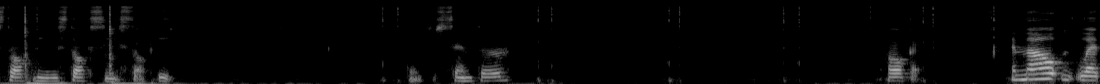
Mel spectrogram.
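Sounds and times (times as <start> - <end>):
computer mouse clicks: 0.1 - 1.4, 3.8 - 4.1, 5.3 - 5.7, 6.6 - 7.0, 7.8 - 10.1.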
